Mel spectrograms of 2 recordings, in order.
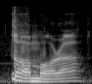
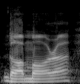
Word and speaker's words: Gomorrah: Usually you hear Gomorrah. I'm translating it as Amorah. The first letter of the word in Hebrew is an ayin, which is pronounced with a guttural G by more traditional speakers.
